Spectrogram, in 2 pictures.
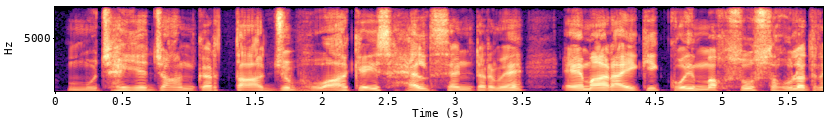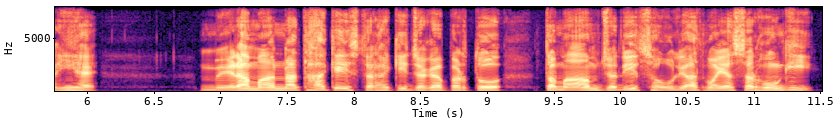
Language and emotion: Urdu, surprised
